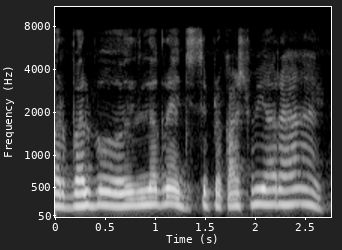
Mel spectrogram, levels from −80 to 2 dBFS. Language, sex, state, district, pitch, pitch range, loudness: Hindi, female, Haryana, Charkhi Dadri, 215 Hz, 200-225 Hz, -15 LUFS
